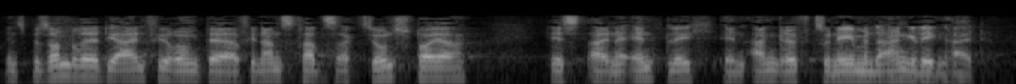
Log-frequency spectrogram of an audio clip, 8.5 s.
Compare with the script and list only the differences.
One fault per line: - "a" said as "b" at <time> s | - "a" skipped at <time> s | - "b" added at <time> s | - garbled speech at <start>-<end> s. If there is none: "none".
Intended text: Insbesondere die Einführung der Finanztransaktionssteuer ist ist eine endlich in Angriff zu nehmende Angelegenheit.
- "ist" skipped at 4.9 s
